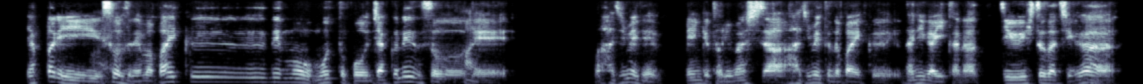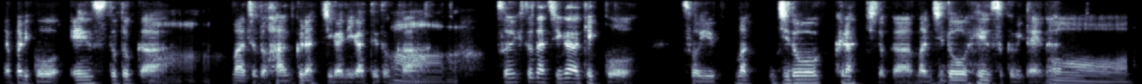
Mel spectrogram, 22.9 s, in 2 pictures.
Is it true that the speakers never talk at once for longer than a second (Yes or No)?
Yes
